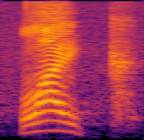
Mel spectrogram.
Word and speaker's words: like: Eu já tenho uma videoaula sobre isso aí, que você não pronuncia o E no final, né? Like, ó, like.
